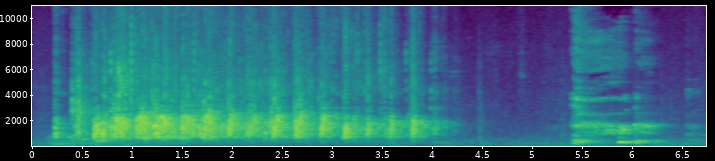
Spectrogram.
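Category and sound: crowd, applause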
